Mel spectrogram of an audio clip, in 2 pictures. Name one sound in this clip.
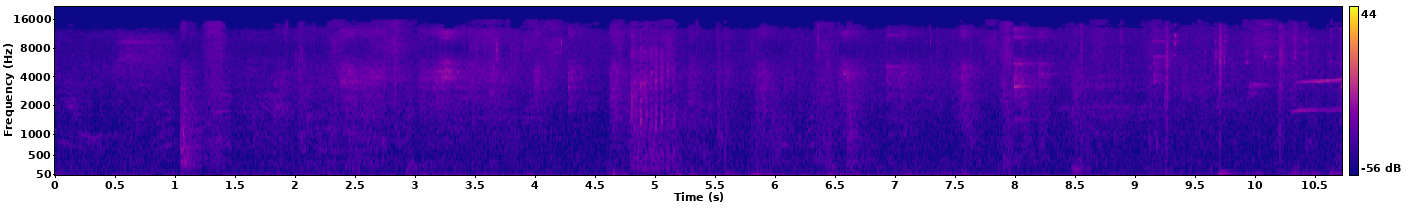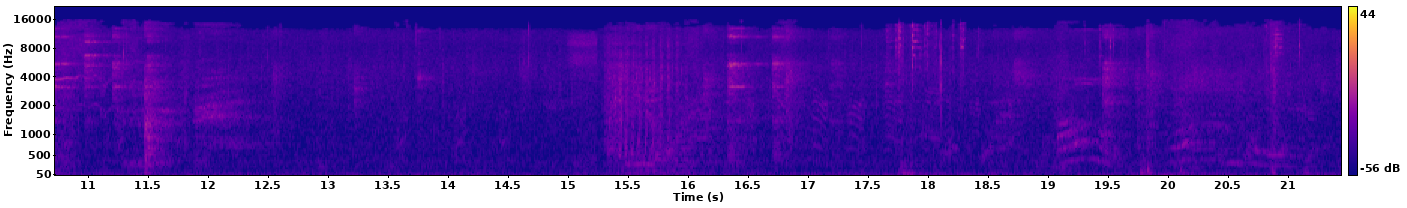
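A horse's hooves clop slowly on cobblestones.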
